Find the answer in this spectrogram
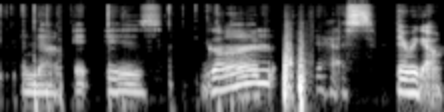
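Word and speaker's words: Heiss: Hess. There we go. Hess spelled H E I S S but it's pronounced that way.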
